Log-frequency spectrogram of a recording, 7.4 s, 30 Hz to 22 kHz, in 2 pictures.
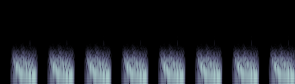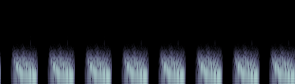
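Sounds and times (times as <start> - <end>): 
techno bass loop in A at 130 BPM: 0.2 - 7.3.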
